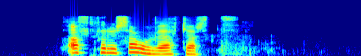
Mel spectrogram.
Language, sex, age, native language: Icelandic, female, 20-29, Icelandic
